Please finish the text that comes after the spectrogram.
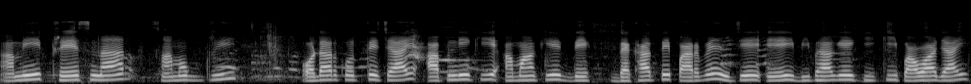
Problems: constant background noise, continuous background conversations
